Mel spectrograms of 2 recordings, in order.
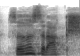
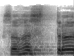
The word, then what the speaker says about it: सहस्र: सहस्राक्ष नहीं होता है, सहस्राक्ष होता है। और सहस्र है, सहस्त्र नहीं होता है।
